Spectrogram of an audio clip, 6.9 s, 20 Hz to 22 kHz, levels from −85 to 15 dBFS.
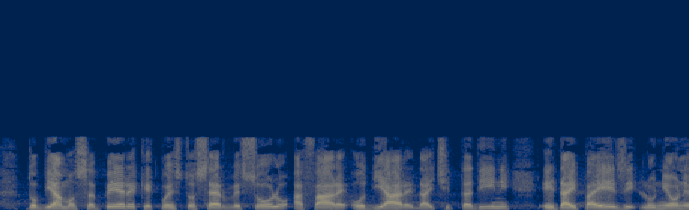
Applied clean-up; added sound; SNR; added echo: none; none; none; none.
